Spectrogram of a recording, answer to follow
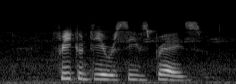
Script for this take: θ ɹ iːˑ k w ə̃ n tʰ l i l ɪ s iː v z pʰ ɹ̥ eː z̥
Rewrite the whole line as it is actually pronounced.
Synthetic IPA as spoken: f ɹ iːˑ k w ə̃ n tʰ l i ɹ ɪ s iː v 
